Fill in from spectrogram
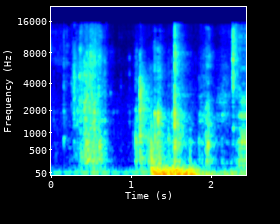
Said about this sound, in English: So let me just take a little drink of water here. My voice is going. I'll be back in 1 second.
